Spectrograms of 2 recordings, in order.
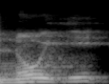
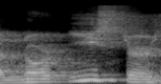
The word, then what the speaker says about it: Nor'easters: returning guest from newington the noi uh nor'easters i should say i almost said it wrong but i corrected myself josiah ross who's a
